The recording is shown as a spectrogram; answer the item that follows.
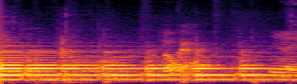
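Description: A muffled guitar note from a finger fretting outside the fret, dull and damped, ringing steadily with a low sustained tone across the moment, alone without talk.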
